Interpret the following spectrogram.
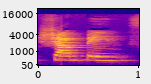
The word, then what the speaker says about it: champagne: Examples are align, foreign, design, champagne, sign.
